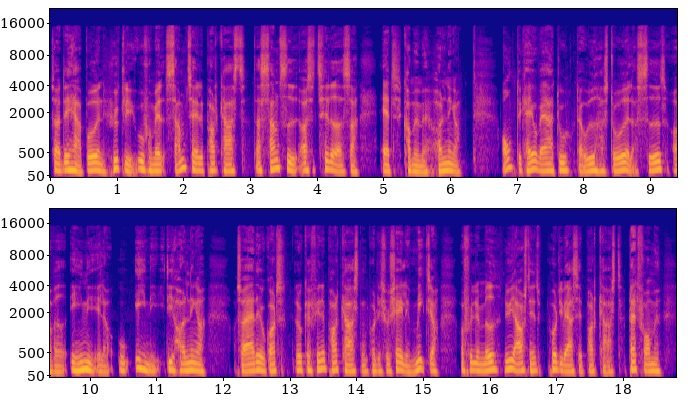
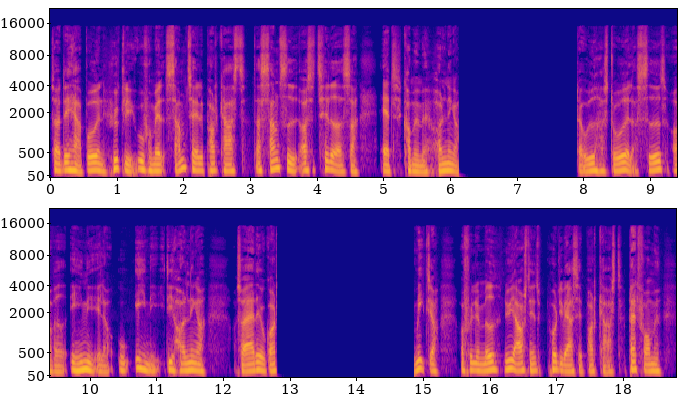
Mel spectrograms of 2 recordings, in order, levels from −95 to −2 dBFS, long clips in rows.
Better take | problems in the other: first | audio cutting out; at 6 s for 2 s and at 13 s for 2 s

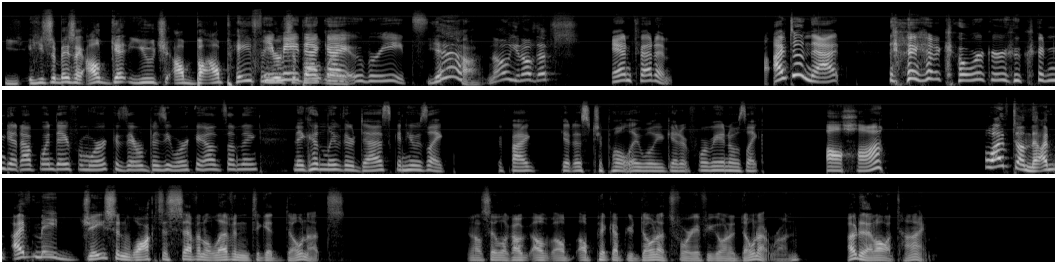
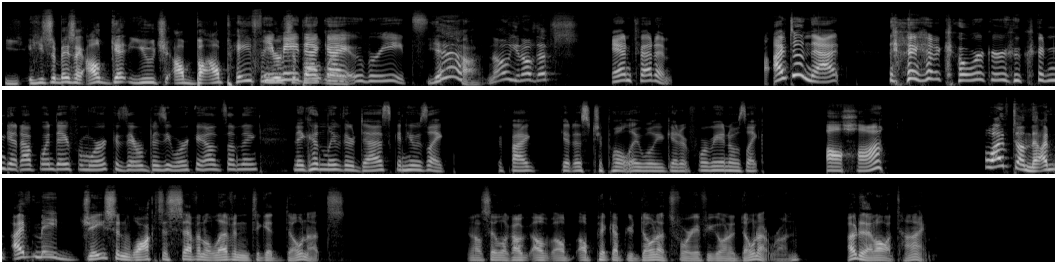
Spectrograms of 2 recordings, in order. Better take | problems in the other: second | high-pitched whine; faint; throughout; 3 kHz, 35 dB below the speech

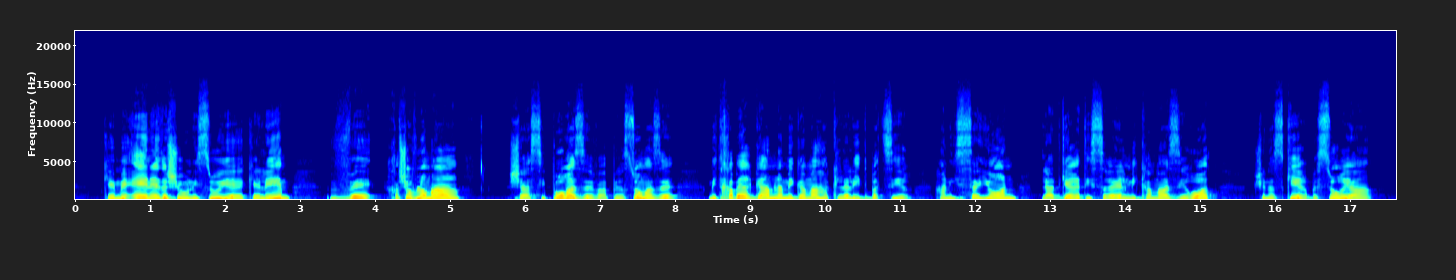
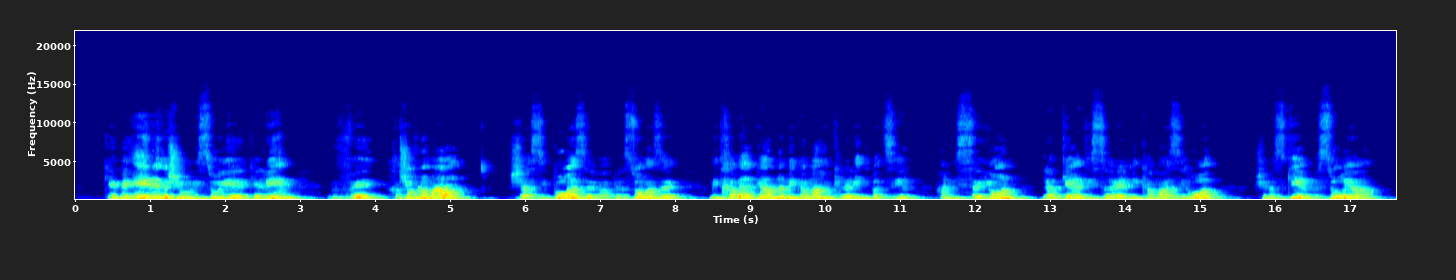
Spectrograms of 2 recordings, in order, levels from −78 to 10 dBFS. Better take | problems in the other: first | room echo; noticeable; dies away in 0.5 s // off-mic speech; far

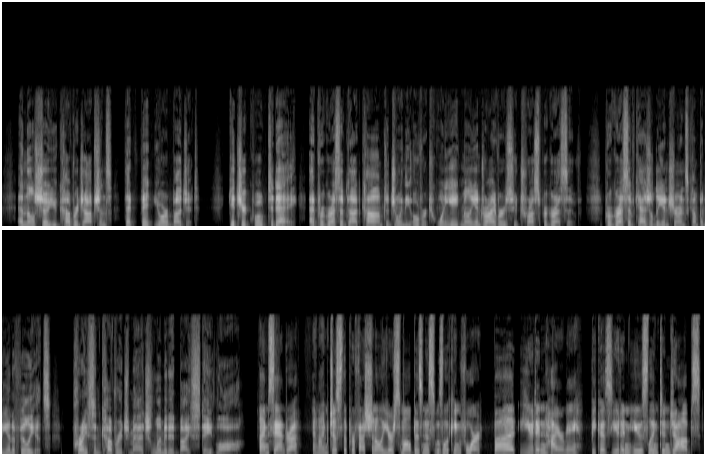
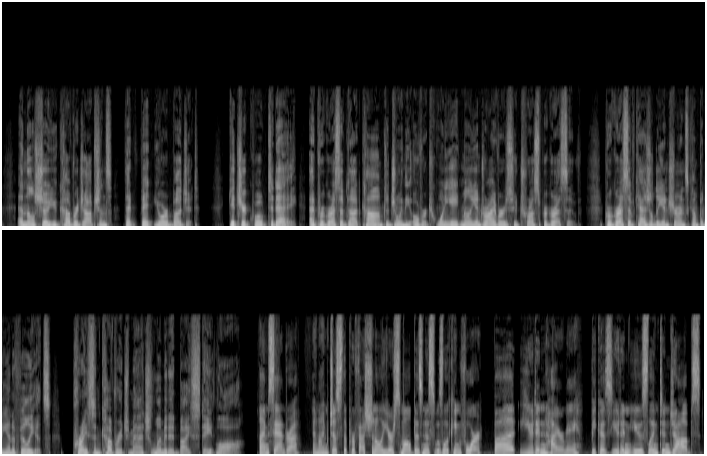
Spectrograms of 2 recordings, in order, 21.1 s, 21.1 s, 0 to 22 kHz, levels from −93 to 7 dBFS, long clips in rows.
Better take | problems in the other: second | thin; very; fading below 750 Hz

